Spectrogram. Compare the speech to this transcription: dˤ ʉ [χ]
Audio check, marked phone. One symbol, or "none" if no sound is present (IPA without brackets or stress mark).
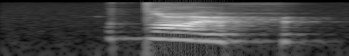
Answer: ħ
